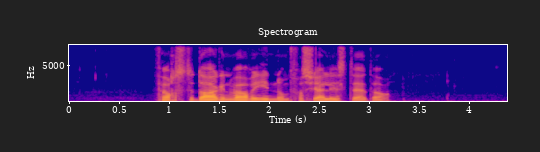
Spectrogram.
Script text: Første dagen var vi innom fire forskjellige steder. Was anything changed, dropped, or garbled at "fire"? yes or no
yes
